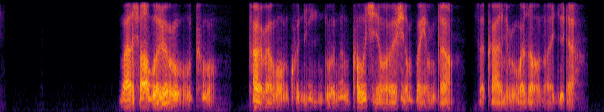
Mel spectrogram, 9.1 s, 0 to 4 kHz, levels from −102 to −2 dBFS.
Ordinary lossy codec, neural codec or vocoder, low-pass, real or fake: none; autoencoder, 44.1 kHz, a latent of 192 numbers a frame, MeloTTS; 3.6 kHz; fake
